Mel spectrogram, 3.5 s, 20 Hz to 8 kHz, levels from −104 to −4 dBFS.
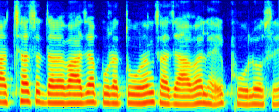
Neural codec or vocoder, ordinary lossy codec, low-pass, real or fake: codec, 16 kHz, 16 kbps, FunCodec, trained on Chinese and English, 50 frames a second; none; none; fake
